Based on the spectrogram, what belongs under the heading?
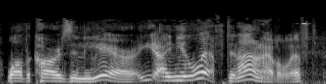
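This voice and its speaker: A man co-hosting a casual car talk radio show, telling stories in an animated way and laughing often. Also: on the high side, quick pace, gravelly.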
